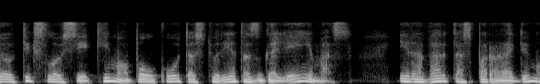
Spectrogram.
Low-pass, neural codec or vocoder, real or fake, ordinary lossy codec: 7.2 kHz; codec, 16 kHz, 1.1 kbps, Voila-Tokenizer; fake; AAC, 64 kbps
